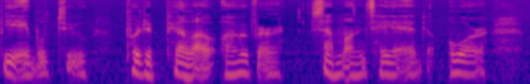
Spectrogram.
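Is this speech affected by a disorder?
Yes: spasmodic dysphonia; voice changed from original voice, speaking physically difficult, requires hard work.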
